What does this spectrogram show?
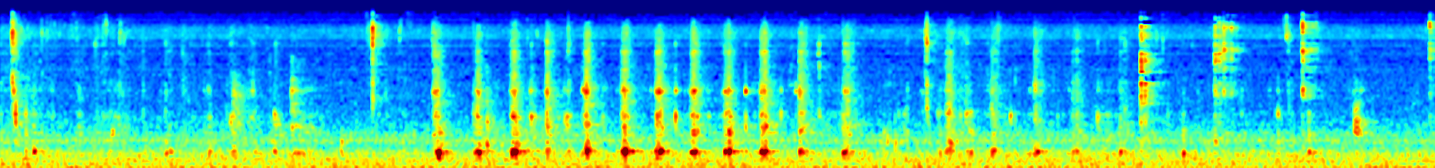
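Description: Close-miked chewing of a raw cucumber slice: a run of crisp, wet crunches a few a second, thinning out, with a few sharper clicks near the end.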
